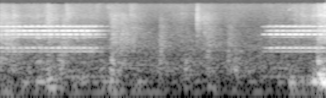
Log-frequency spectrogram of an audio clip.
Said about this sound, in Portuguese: De onde tá vindo esse telefone? É um telefone do fantasma aqui, pessoal. Fantasma? É o pessoal aqui que colocou o telefone fantasma aqui com a gente. Sei não. Vou falar uma coisa pra Eita, beleza. Ô, pessoal, telefone aí.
